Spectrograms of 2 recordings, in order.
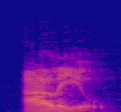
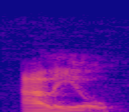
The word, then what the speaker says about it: allele: Therefore, the correct pronunciation is allele. I don't want to hear anyone saying it any different ways. The correct pronunciation is allele.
